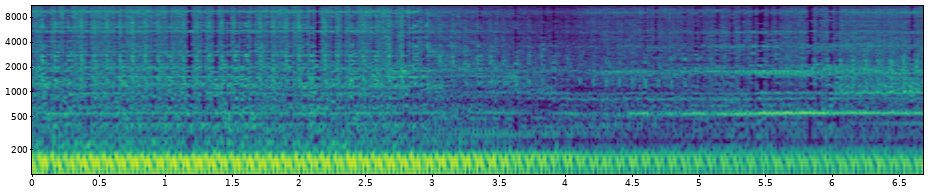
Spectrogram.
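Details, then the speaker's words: 2019 Mustang GT, blown engine awaiting replacement, puffing smoke from the passenger-side exhaust. Deep rough idle with a steady knock at about three and a half per second, pronounced under the hood. Suspected rod knock or other internal damage, not confirmed. "the noise is very pronounced under the hood it's got some kind of a rod knock or something like that internally"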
